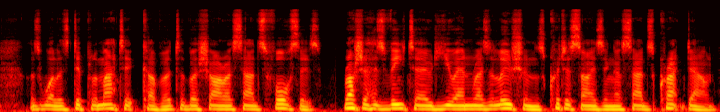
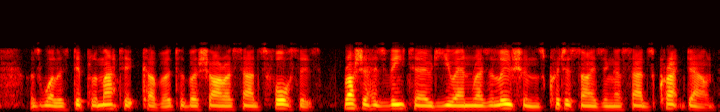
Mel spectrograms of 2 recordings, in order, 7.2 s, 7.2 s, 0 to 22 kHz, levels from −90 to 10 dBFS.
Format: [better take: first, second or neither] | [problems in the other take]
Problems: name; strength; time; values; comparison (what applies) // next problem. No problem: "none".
first | phone-call audio; nothing above 3.5 kHz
